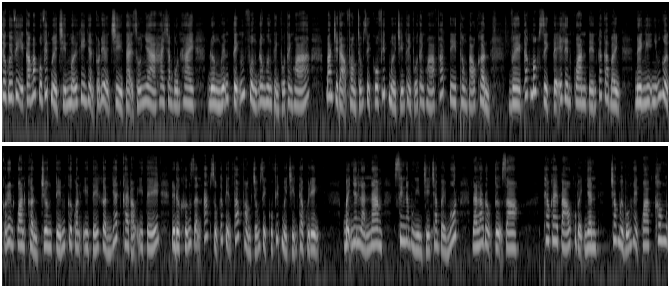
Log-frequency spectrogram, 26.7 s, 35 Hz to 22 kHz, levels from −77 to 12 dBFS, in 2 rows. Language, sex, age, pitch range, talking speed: Vietnamese, female, 20-39, 195-240 Hz, 255 wpm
